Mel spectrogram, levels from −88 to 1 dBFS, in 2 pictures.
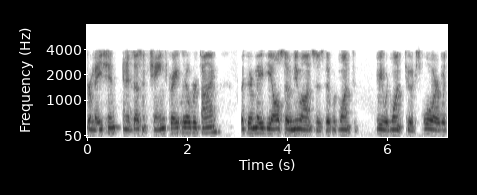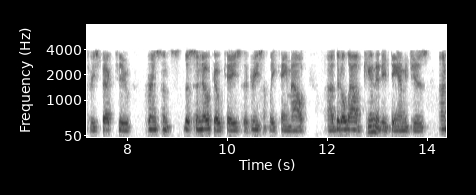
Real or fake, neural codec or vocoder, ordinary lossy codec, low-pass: real; none; AAC, 16 kbps; 7.2 kHz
